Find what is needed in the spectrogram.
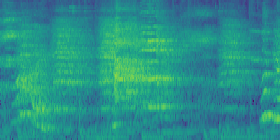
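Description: A macaw screeching loudly: a harsh call at the start and a second, louder one about two seconds in.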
